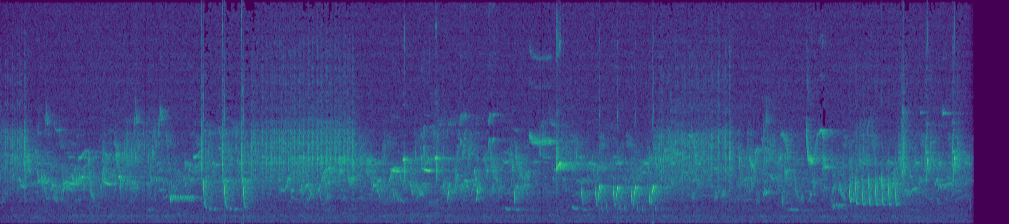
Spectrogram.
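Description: Several birds chirping and singing at once, a dense mix of short calls and trills with a fast run of repeated notes near the end, cutting off suddenly.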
